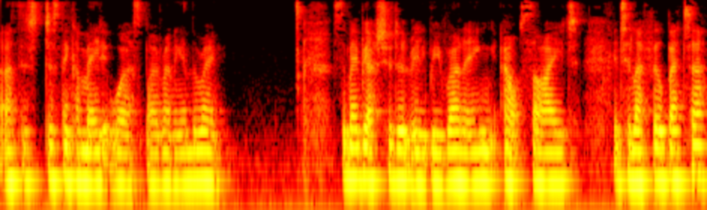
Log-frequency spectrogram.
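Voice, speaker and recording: A woman speaks at a moderate pace in a very deep, low, somewhat breathy voice. Her intonation stays flat and monotone. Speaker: running vlogger. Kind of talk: vlog. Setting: outdoors. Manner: casual.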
